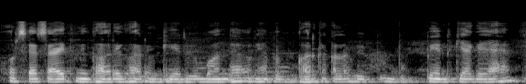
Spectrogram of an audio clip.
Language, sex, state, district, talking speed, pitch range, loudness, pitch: Hindi, male, Chandigarh, Chandigarh, 215 wpm, 125-130 Hz, -17 LUFS, 125 Hz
